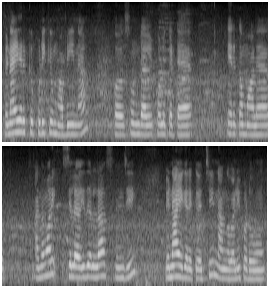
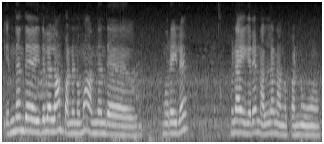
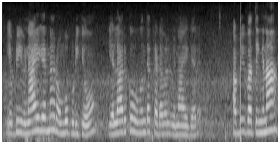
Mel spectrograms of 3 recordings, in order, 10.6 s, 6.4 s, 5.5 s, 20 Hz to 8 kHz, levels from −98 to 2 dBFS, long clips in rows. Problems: constant background noise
